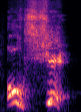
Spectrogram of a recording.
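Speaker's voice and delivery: sudden high yelp of alarm; jumpy high-pitched surprise; startled oh shit. Retold or imitated. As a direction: caught off guard mid-fight. Startled as reptilian grabs him.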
